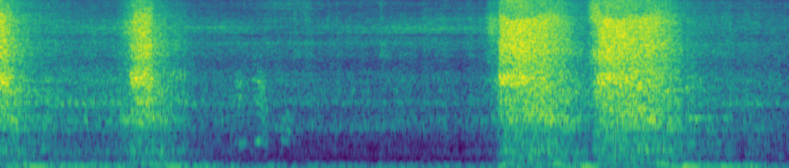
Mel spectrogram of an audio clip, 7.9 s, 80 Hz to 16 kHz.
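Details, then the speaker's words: 1968 Oldsmobile 442 V8, first start after sitting over 40 years, new starter fitted: steady lumpy idle broken by two sharp throttle blips that climb and fall back cleanly. Healthy big V8, normal revving. "That's the song of my people. >> Yeah, that sounded really good."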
